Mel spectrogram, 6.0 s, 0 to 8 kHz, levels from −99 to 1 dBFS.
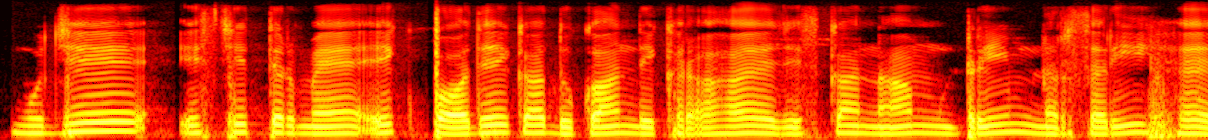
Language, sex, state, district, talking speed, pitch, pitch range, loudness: Hindi, male, Gujarat, Valsad, 160 wpm, 150 Hz, 145-165 Hz, -17 LUFS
